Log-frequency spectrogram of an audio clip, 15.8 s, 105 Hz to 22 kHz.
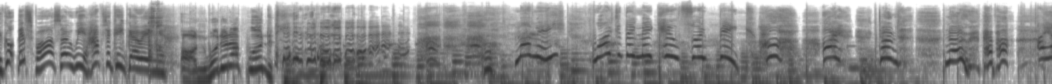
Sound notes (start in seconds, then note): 4.1 children giggling; 6.2 panting; 13.6 panting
